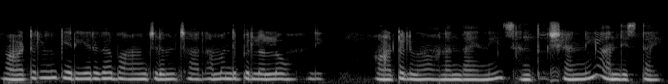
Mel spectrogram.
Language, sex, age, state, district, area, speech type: Telugu, female, 18-30, Andhra Pradesh, Kakinada, rural, spontaneous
